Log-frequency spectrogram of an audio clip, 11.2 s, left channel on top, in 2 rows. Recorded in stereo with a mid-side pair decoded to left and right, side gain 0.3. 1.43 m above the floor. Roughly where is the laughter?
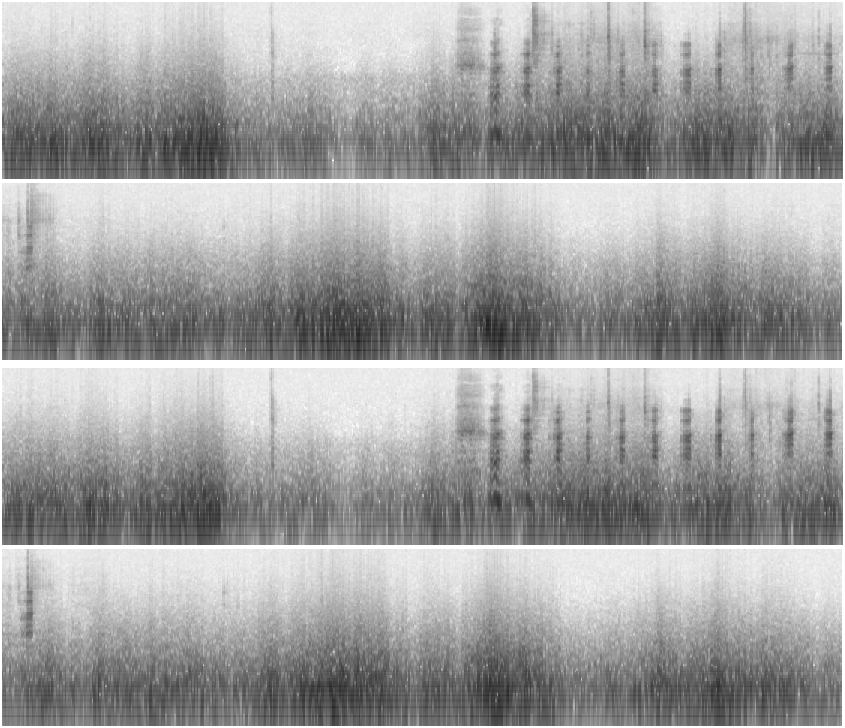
Ahead right.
